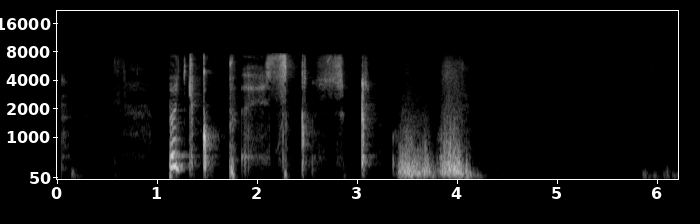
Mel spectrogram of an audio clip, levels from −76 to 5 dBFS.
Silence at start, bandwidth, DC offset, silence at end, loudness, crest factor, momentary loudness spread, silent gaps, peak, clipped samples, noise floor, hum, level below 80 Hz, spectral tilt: 1.1 s; 8 kHz; under 0.1%; 2.1 s; -25 LUFS; 26 dB; 13 LU; none; -2 dBFS; under 0.1%; -83 dBFS; none; -52 dBFS; -4 dB/octave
